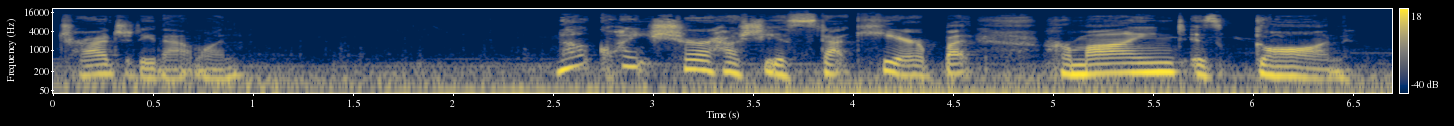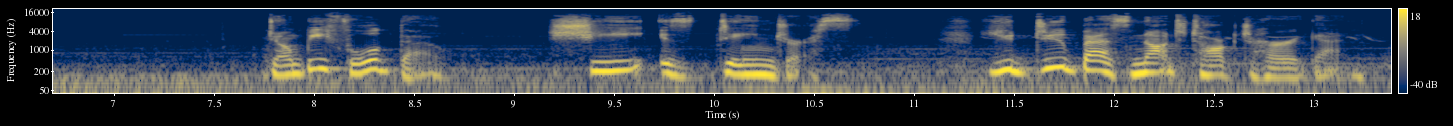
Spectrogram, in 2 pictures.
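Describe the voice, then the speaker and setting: A woman playing a wise, hospitable and grave keeper of magical lore, telling things deliberately with old-fashioned phrasing in an audio drama. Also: fairly low pitch, lively intonation, fairly bright tone, a little hiss or hum, full character voice. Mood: solemn warning.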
